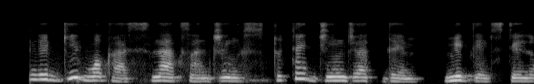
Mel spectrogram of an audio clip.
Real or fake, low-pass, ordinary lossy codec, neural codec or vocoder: fake; 7.2 kHz; none; codec, 16 kHz, 2 kbps, FreqCodec, smaller model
